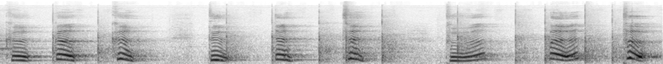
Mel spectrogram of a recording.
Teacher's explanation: 소리내는 방법에 따라서 자음, 파열음, 소리를 막았다가 터뜨리는 자음들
